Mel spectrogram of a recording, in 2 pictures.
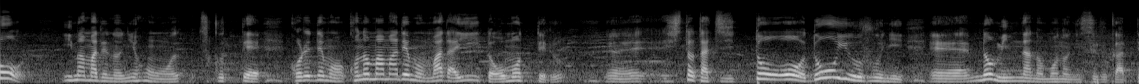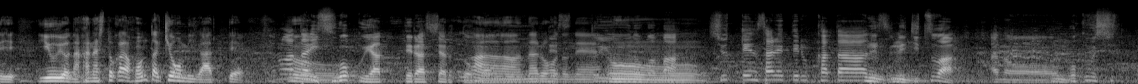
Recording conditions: live audience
